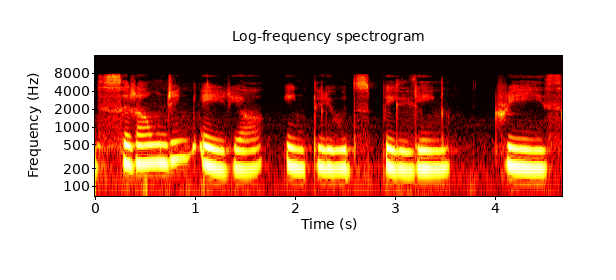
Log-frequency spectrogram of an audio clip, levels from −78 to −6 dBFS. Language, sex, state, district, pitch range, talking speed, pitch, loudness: English, female, Gujarat, Valsad, 205-235 Hz, 90 wpm, 215 Hz, -16 LUFS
